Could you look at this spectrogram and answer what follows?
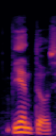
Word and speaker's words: Vientos: post Major League hit am I saying Vientos Vientos yes it's it's a in Spanish it's a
